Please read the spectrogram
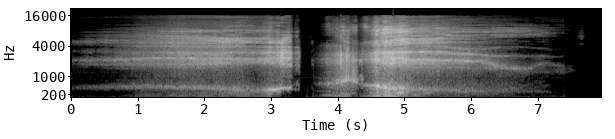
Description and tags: Demon Dying 1
A simple sound of a demon or paranormal creature dying or choking.
expire, die, choke, scary, horror, paranormal, ghostly, spectre, ghost, creepy, choking, evil, dying, demon, nightmare, devil, hiccup, spooky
